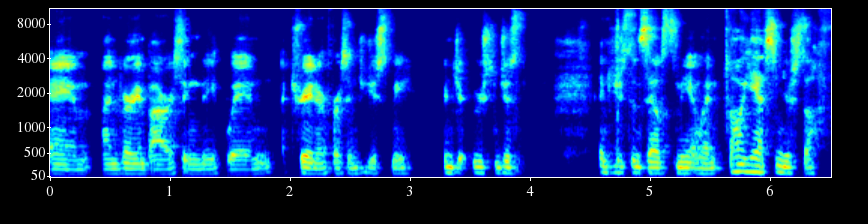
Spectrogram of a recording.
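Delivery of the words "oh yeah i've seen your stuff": mock, trying hard to sound cool and in the know. Retelling meeting a trainer, imitating trying to sound cool. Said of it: "Trying to sound like a cool insider".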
